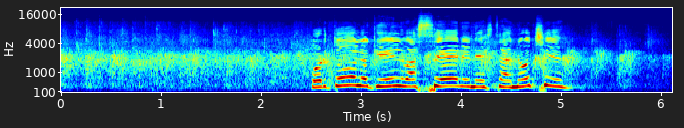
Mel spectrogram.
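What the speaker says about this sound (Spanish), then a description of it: "¿Vamos a dar un aplauso al Señor?" Steady congregation applause fills a church service, a continuous wash of clapping that carries on beneath a preacher speaking over it in the middle of the clip.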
